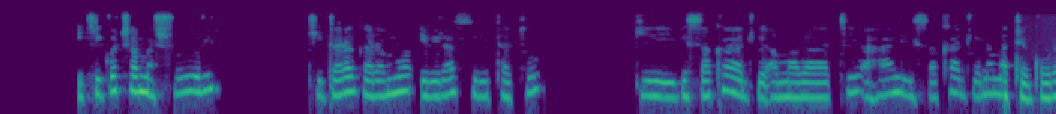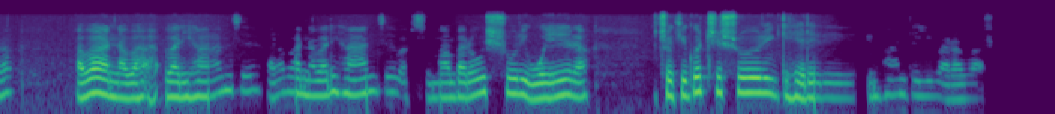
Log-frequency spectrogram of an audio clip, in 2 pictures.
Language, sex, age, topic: Rundi, female, 25-35, education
